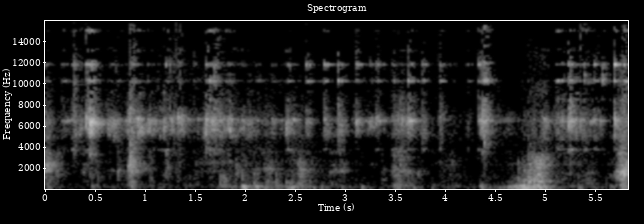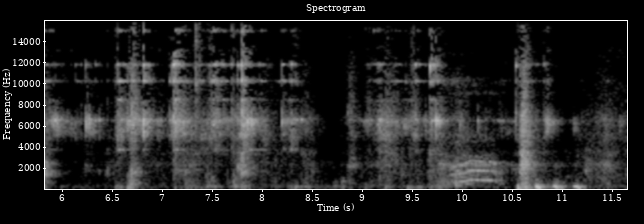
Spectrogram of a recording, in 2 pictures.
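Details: Two pet dogs at play, giving breathy wheezes, snorts and short scuffling bursts throughout, with a brief whining note near the end and a person speaking.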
